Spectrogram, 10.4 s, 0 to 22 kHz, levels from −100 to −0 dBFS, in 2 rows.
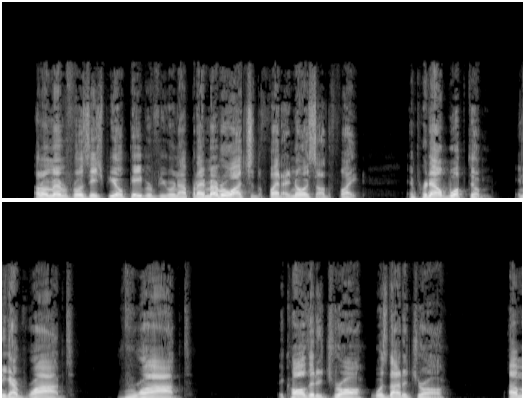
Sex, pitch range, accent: male, 115-150 Hz, American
